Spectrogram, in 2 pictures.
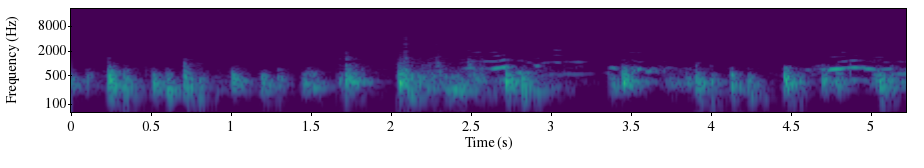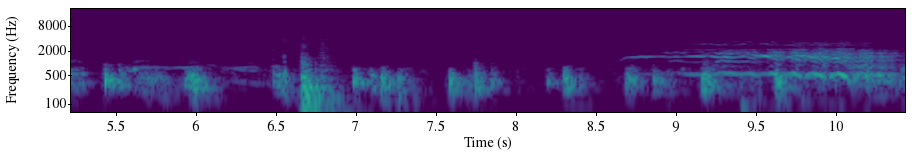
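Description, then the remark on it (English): Rapid hooves clatter in a steady clip-clop rhythm, and near the end a horse lets out a loud, high whinny. “Go on, get out to your horse.”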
